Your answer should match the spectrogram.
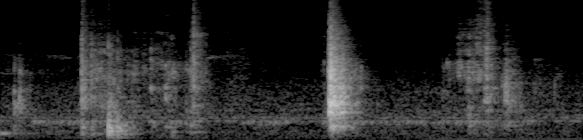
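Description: Foam glider lifted off and set down on a plastic kitchen scale: a few light rustles and taps, with one sharp knock about two and a half seconds in.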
